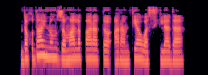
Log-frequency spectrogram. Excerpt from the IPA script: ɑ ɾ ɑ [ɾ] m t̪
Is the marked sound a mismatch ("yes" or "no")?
yes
